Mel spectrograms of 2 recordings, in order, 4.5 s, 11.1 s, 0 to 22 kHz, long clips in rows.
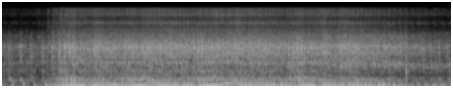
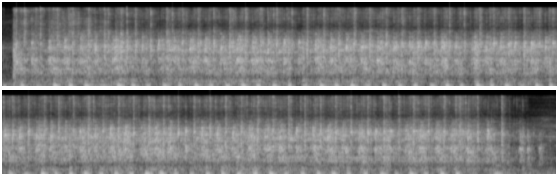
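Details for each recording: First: Honda CB125 single-cylinder engine after a rebuild with a new connecting rod and timing chain (previously noisy from a worn roller, loose timing chain and a failed con rod): it starts and settles into a steady, even idle with no knock or rattle. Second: Honda CB125 single idling with a loud metallic clatter over a steady low thump, then shutting off; worn timing chain roller and loose light timing chain slapping, plus a failed connecting rod; engine to be opened.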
